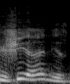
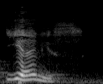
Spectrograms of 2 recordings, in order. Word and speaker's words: Giannis: É muito louco isso também, Lucas, porque no grego eles não falam Giannis, né? Como se escreve, eles falam Iannis É, como eu tento chamá-lo em forma de respeito.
